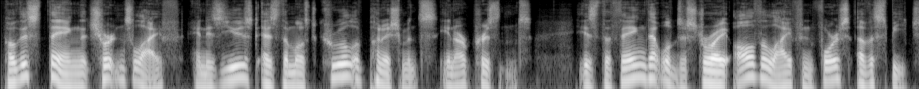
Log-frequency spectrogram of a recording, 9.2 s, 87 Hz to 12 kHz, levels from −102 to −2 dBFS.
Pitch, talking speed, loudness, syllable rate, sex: 120 Hz, 210 wpm, -20 LUFS, 4.5 syllables/s, male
